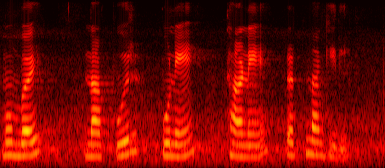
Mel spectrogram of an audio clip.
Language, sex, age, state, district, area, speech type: Goan Konkani, female, 18-30, Goa, Tiswadi, rural, spontaneous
